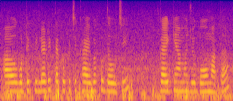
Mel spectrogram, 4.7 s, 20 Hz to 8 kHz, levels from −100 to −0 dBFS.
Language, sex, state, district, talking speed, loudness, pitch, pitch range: Odia, female, Odisha, Khordha, 140 wpm, -18 LUFS, 225 Hz, 220-230 Hz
